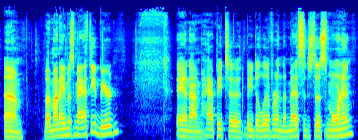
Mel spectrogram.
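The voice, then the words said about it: Southern US country twang. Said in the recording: “the country twang”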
